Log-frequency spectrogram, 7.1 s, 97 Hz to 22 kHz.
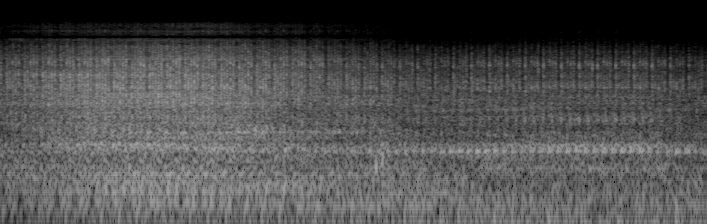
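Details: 1973 Jeep CJ5, sat 16 years, running on bypass electric fuel pump: even regular chuffing idle about three beats a second, slightly tractor-like but steady; oil pressure rose to 40, healthy running.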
